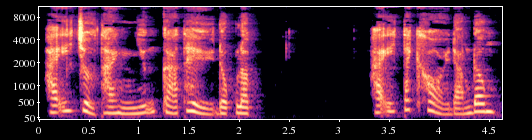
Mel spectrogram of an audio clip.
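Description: A woman reading a reflective book passage aloud in a slow, gentle, measured way. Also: mid-range voice, husky. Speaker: book reader.

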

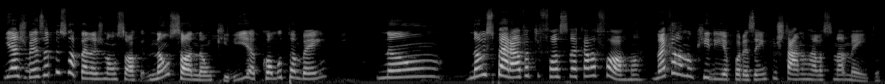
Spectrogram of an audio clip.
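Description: A woman hosting a podcast, reading listener comments aloud and chatting, running one thought into the next with hardly a pause. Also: sits high, animated, sharp tone. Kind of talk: casual chat.

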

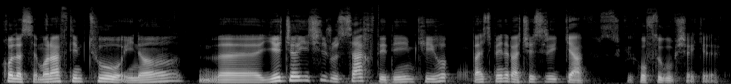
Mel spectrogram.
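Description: A man who works as a science educator, telling stories in a relaxed conversational way and thinking aloud as he reflects. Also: mid-range voice, hardly any pauses, no echo, clean studio sound. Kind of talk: casual conversational storytelling.

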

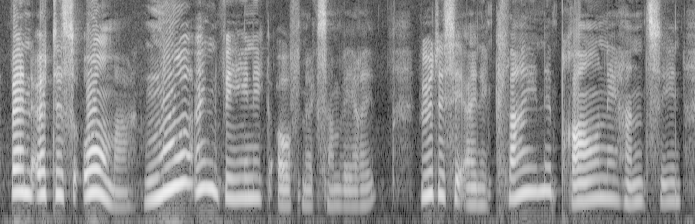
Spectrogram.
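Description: Slow, expressive woman storyteller. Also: fairly high pitch. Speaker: audiobook reader. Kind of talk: children's story reading.

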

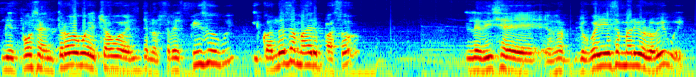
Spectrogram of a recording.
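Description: Fast slangy Mexican man, fairly high voice, casual chat, muffled lo-fi sound with faint music. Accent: Mexican Spanish. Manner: slangy, animated, peppers speech with filler words.

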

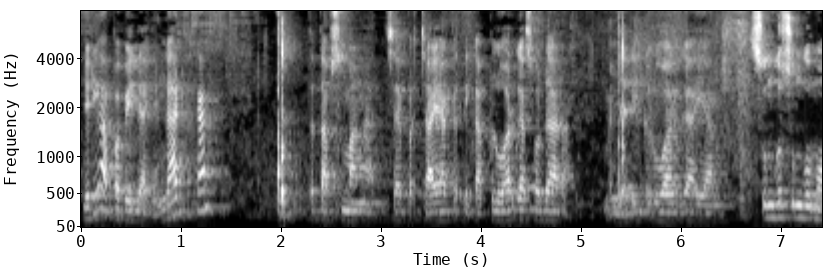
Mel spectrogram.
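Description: A man preaching a lively, joking sermon to young people in a casual manner, with sudden loud bursts. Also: mid-range voice. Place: church hall. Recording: echoey hall with background noise.

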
